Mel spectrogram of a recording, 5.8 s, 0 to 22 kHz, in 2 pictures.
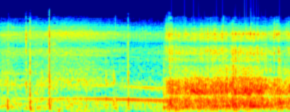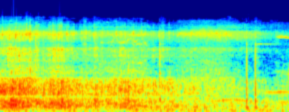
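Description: Electric Sebart Sukhoi 29 RC model plane with an Axi brushless motor, its motor and propeller whine sinking slightly in pitch as it comes in to land. Under two seconds in the whine stops and a sudden loud rough noise follows for about two seconds as the model touches down and rolls over the grass, then fades.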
